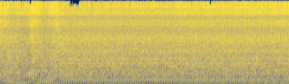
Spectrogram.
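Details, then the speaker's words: Kohler engine on a Cub Cadet mower, sat years with a mouse nest, after carburetor cleaning and fresh fuel: a couple of starter pulls, then catches and settles into a steady even hum. "after cleaning the carburetor getting rid of some mild gel things in there some fresh fuel she actually fires right up with the temporary patches I made"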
